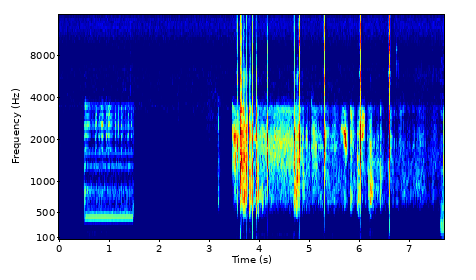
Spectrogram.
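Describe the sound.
A single steady, buzzy ringback tone sounds for about a second during an outgoing call to the secretary of Yulia Borisovna Zyryanova, then silence, followed by crackly phone-line noise with sharp clicks and a muffled voice over the line.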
